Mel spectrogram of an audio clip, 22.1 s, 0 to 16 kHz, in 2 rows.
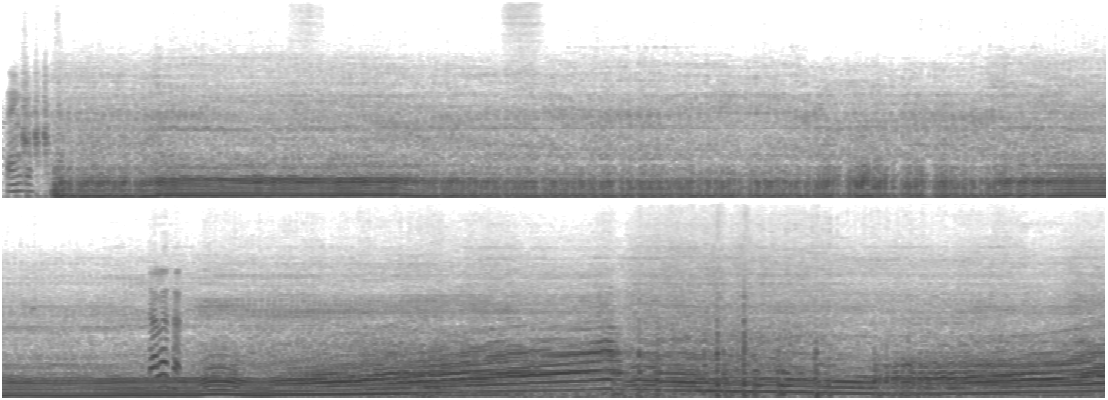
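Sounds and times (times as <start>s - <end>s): motorcycle engine idling: 0.0s - 13.8s, 17.2s - 20.7s.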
